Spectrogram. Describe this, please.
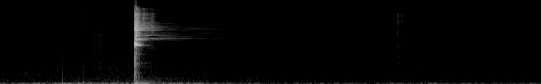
Swords Clash 2
Swords clashing (Use for what ever you would like).
Swing, Knight, Medieval, Clash, Ting, Weapon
